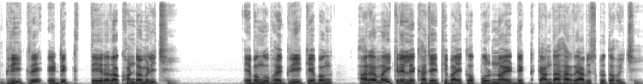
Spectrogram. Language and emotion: Odia, neutral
